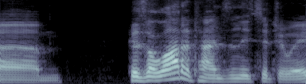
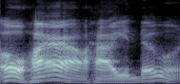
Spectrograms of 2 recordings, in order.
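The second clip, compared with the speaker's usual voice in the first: hearty, big country goon voice; 4 semitones higher, 3 dB louder than usual. Describing how a man he knew talks, making fun, big country goon voice. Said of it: "he talks like a big country vo- goon".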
